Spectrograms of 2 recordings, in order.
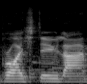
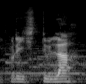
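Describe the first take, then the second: First: The name is said in an anglicized way. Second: The name is said the French way. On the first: This is the speaker's own habitual way of saying it. The speaker calls it wrong. "I call him" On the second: This is how the name should properly be said. The speaker calls it right. "his pronunciation should be"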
